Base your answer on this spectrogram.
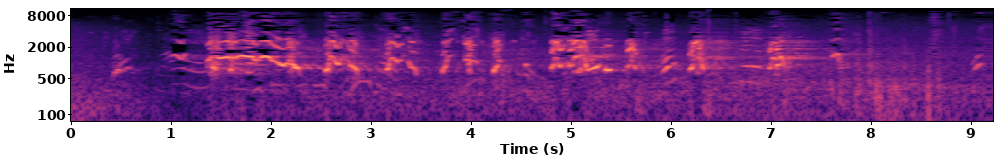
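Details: Border collie during agility training, giving rapid, excited, high-pitched barks and yips about three per second in irregular bursts, with some sweeping whine-like cries between them and a brief human voice at the start.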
